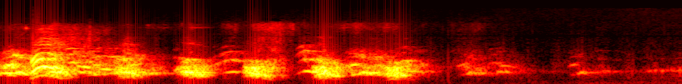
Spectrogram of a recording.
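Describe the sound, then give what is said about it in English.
A dog barks in a rapid, excited burst of about six or seven loud yelping barks, then trails off into softer whimpers and whines. “Some dog you got, Sergeant, believe me.”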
